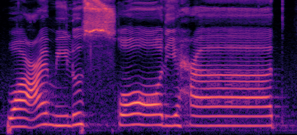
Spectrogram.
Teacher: عین کو حلق کے درمیانی حصے سے ادا کریں گے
